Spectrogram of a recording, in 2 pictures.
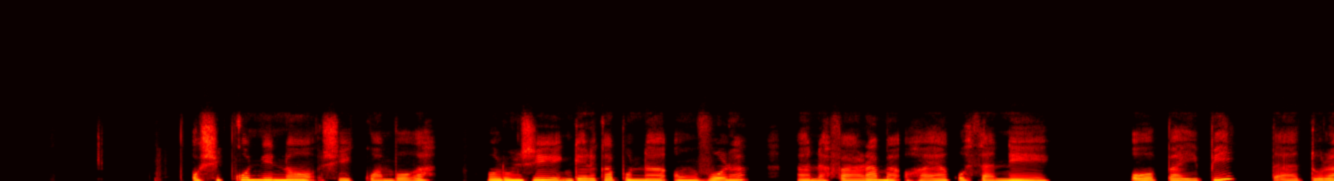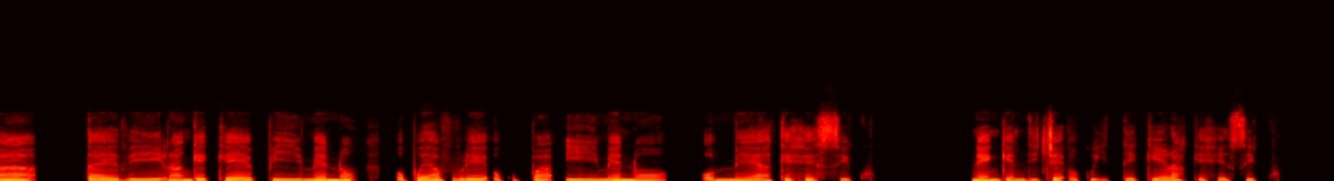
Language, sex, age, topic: Oshiwambo, female, 25-35, agriculture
